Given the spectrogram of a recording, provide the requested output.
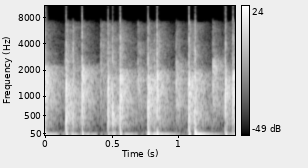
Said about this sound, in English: clap it up for yeah,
